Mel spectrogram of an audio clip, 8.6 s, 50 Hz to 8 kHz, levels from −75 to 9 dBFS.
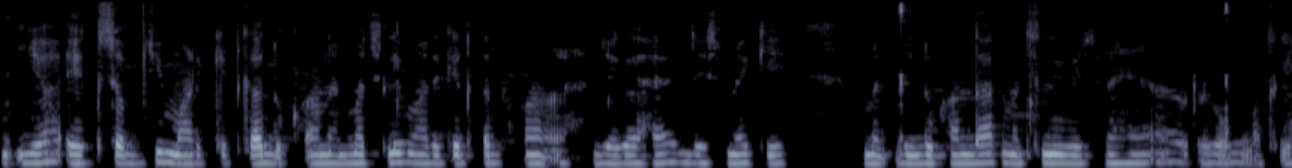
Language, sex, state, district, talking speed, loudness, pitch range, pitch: Hindi, male, Bihar, Purnia, 165 wpm, -30 LUFS, 145-155 Hz, 150 Hz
